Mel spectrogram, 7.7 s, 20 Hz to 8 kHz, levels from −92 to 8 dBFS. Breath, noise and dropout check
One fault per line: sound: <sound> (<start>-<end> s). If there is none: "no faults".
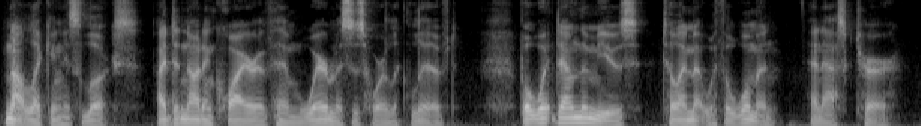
no faults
